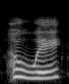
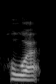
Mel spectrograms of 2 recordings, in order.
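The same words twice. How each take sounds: First: It is pronounced the Levantine dialect way. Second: It is pronounced the formal Standard Arabic way. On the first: "In the Shami, it's going to be هو" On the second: "This is the pronunciation in formal"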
